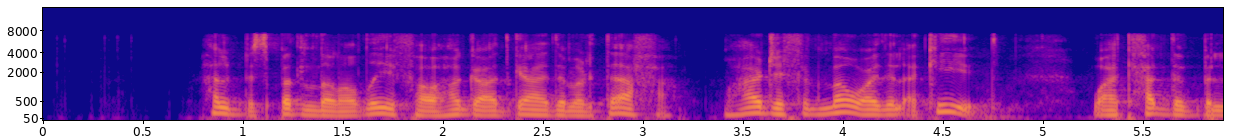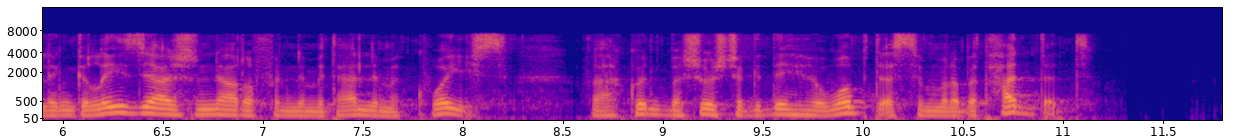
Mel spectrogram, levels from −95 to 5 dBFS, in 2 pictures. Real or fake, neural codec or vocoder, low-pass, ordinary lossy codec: fake; codec, 16 kHz, 4.8 kbps, FACodec; 7.2 kHz; none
